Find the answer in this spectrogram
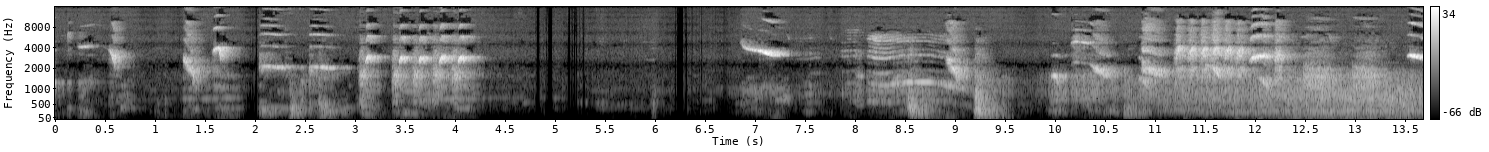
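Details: Chopi blackbirds belonging to the keeper: clipped whistled notes and chattering bursts, a pause of a few seconds, then a loud slurred whistle, harsher phrases and a dense, noisy closing stretch.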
